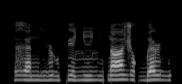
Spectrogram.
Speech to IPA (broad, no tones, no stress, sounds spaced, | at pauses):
ɣ ɛ n i̤ ɭ ṳ pʲ ɛ ʎ i ʎ i̤ ɗ ã ʒ o ɡ͡b ɛ ɭ i̤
